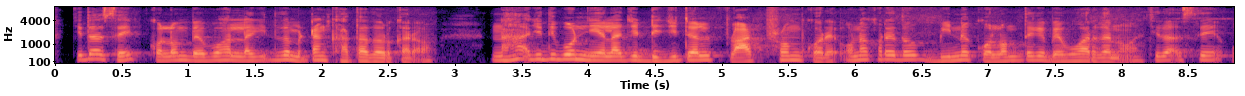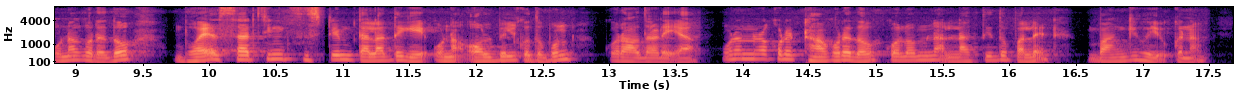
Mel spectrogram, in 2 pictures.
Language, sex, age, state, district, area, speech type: Santali, male, 18-30, West Bengal, Bankura, rural, spontaneous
